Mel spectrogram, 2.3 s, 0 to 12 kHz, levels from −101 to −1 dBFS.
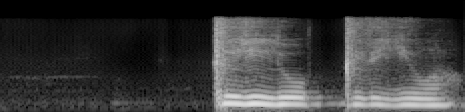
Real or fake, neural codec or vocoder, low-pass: fake; codec, 16 kHz, 0.5 kbps, X-Codec, HuBERT features, trained on balanced general audio; 7.2 kHz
